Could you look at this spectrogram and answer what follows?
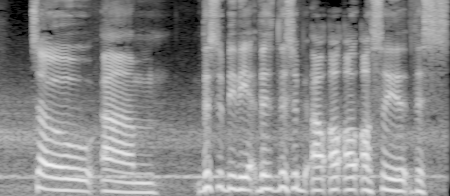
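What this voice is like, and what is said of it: Usual voice. Nothing is said of it.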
